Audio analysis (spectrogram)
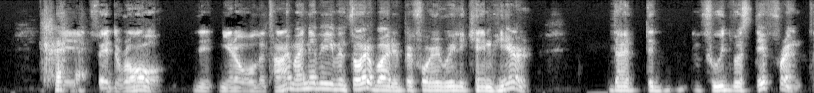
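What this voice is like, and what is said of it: Norwegian accent. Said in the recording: “I'm from Norway, that's when you have that accent.”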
